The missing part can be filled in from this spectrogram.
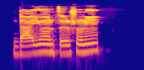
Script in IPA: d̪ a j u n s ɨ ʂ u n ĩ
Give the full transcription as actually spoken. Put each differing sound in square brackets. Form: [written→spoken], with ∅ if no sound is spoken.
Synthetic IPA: d̪ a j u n [s→t͡s] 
